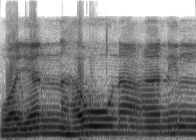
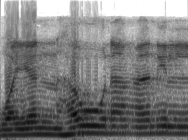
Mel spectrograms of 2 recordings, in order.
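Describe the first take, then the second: No difference in how they are said.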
